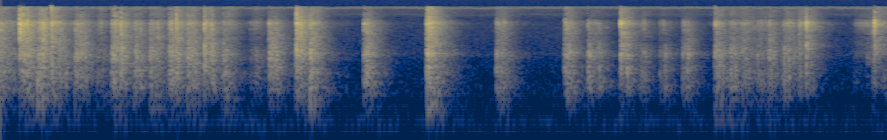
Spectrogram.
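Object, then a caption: Metallized plastic chips packet. A sealed, full and puffed green metallized plastic chips bag is tapped and flicked with fingernails. Quick bright crinkling taps come in clusters with short pauses between them, each with a dry, papery rustle and almost no low end.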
